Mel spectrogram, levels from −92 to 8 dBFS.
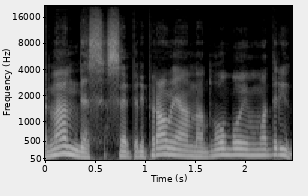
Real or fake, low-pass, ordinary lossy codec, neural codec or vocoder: fake; none; none; codec, 44.1 kHz, 2.6 kbps, SNAC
